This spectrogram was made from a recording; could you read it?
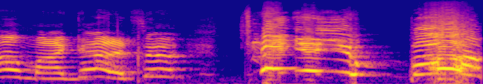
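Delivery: very loud, very high, shrill screaming yell, climbing. Reacting to a fight while watching, yelling. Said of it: "Sorry, I didn't mean to yell".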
